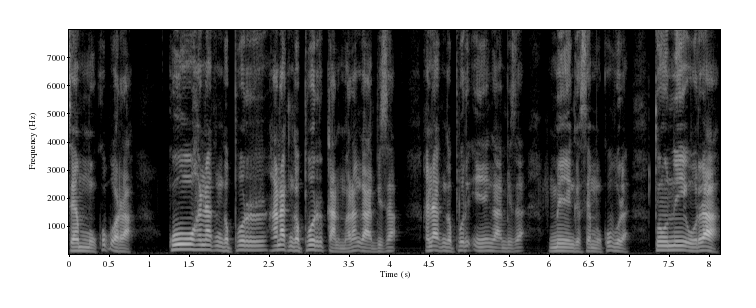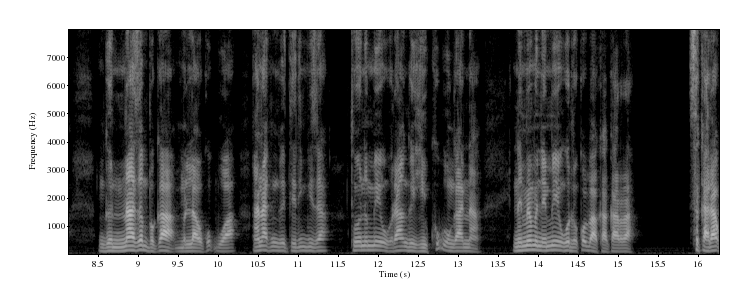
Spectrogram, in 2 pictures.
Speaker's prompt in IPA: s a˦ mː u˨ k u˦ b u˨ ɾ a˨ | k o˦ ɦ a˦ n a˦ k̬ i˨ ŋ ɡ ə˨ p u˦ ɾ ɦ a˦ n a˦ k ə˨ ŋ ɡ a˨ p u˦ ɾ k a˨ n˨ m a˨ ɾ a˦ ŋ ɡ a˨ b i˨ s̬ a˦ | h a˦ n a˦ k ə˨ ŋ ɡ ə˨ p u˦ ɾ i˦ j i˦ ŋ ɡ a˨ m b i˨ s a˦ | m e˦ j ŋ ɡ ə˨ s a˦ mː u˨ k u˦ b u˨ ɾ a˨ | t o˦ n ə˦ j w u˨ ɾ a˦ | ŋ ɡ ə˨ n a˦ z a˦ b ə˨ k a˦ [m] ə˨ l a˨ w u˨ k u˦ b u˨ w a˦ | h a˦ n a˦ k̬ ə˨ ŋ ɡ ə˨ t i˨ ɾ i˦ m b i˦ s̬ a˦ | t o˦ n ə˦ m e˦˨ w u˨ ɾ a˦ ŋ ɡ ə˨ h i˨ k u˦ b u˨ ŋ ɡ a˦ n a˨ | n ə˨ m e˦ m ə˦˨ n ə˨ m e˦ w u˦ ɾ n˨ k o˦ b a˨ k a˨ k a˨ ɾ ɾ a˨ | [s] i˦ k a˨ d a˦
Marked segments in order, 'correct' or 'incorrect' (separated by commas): correct, correct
